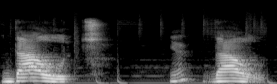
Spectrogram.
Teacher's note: So you pronounce the T, but not the B.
